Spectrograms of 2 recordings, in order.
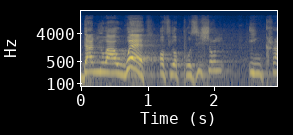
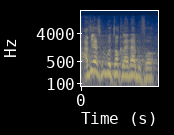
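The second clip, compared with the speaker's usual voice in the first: ordinary delivery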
